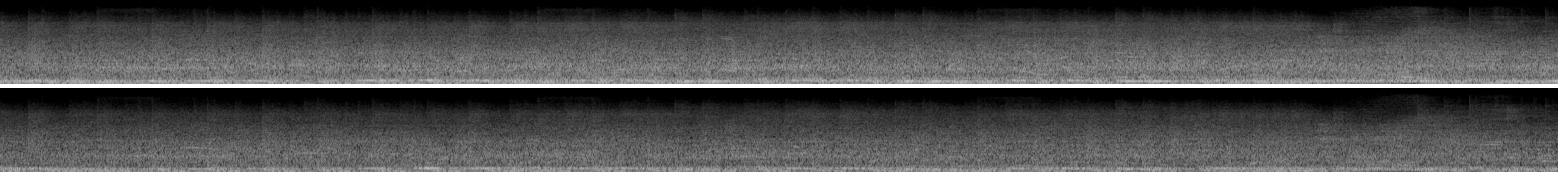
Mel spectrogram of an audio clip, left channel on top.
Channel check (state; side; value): quieter; right; 3.6 dB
